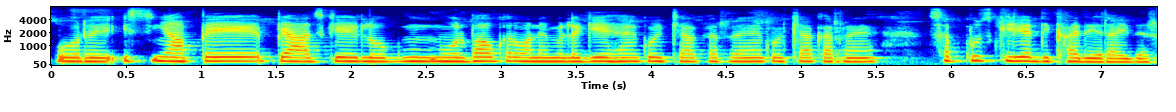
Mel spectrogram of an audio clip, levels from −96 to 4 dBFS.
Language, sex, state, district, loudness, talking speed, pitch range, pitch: Hindi, female, Rajasthan, Jaipur, -15 LUFS, 235 wpm, 195-205 Hz, 200 Hz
